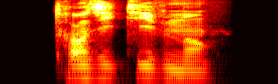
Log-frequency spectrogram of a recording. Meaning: transitively
- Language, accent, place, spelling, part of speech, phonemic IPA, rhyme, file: French, France, Lyon, transitivement, adverb, /tʁɑ̃.zi.tiv.mɑ̃/, -ɑ̃, LL-Q150 (fra)-transitivement.wav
